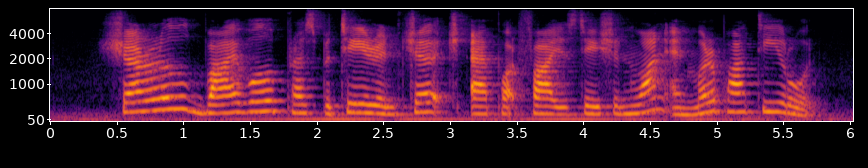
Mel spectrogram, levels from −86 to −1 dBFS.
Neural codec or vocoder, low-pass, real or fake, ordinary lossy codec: none; none; real; none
